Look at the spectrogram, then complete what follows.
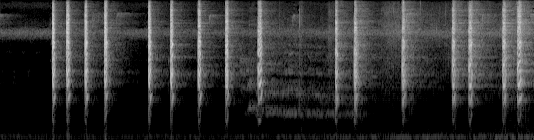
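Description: Wooden long box turkey call patted paddle-on-rail to cut: about seventeen sharp, short clucks in uneven, quick groups, the cadence of a turkey's cutting.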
